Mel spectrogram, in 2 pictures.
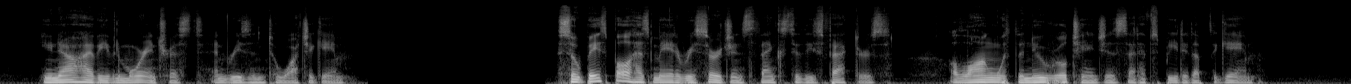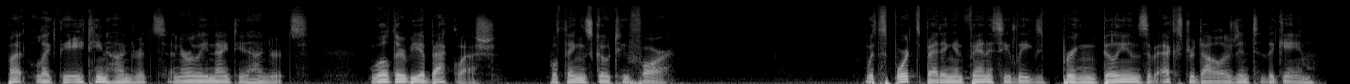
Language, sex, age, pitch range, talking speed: English, male, 40-59, 80-100 Hz, 145 wpm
